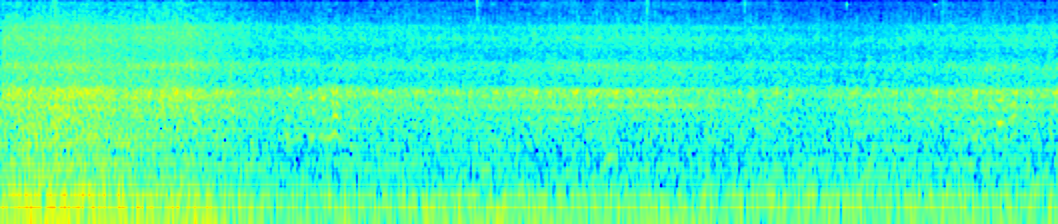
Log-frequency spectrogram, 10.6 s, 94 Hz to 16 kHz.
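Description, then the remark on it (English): A bus from Texas carrying about 30 migrants, many from Venezuela, to the vice president's residence idles with a steady, low rumble that stays fairly loud throughout, a slight drop after the first couple of seconds, with indistinct voices mixed into the background noise. “the Texas bus going to vice presidential resident”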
